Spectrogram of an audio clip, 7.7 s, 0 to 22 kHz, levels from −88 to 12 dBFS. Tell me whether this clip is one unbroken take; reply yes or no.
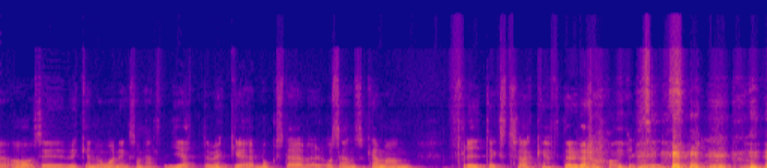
yes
